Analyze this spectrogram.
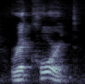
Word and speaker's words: record: Just by adding stress in the first syllable, it becomes a noun. If we add stress on the second syllable, record, it becomes a verb.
